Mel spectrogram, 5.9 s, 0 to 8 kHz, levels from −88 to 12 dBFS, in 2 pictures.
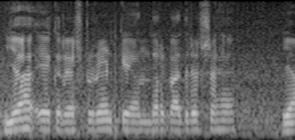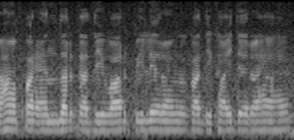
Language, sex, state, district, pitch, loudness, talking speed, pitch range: Hindi, male, Jharkhand, Palamu, 145 Hz, -20 LUFS, 205 wpm, 140-150 Hz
